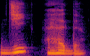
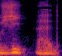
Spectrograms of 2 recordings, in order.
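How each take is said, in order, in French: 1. Le mot a des consonnes arabes. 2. Le mot a des consonnes à la française. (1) "Donc on dit jihad" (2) "On dit pas jihad ou jihad. On dit pas comme ça"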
